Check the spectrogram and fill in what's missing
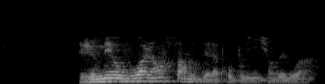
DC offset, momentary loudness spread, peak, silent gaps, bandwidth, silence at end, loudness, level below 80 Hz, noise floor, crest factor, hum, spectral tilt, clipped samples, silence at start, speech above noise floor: under 0.1%; 14 LU; -16 dBFS; none; 4 kHz; 0.1 s; -33 LUFS; -66 dBFS; under -90 dBFS; 18 dB; none; -11.5 dB/octave; under 0.1%; 0.8 s; over 57 dB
